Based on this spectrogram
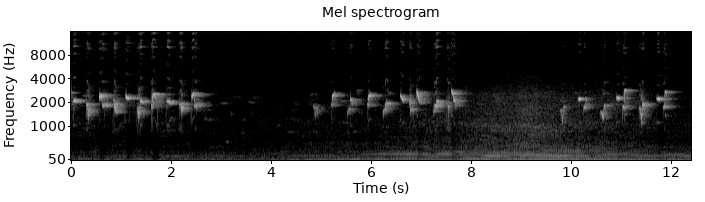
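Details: Sooty-headed bulbul singing vigorously in three bursts of rapid, rollicking whistled notes, each burst about two to three seconds long, separated by pauses, with faint low background rumble.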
